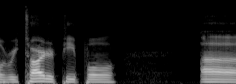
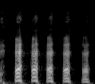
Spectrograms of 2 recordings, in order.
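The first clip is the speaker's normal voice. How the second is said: laughing; 3 semitones higher than usual. Real, not acted. Laughs at own tired joke.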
